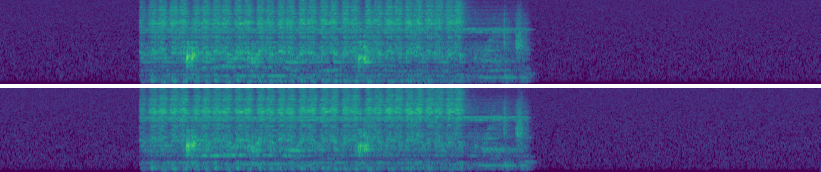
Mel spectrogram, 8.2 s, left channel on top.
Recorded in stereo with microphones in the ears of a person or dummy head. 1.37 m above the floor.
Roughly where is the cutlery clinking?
Centre.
